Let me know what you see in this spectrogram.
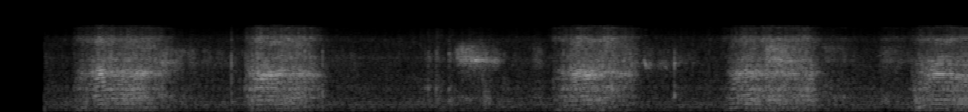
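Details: Adult man snoring during sleep on a weekend trip: loud, rough snoring on each inhalation, recurring every couple of seconds in a quiet room.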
